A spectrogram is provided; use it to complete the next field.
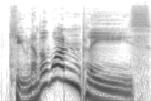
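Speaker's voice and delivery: very slow, condescending, drawn-out sing-song announcer voice. Acting out a planning meeting picking the tannoy line: condescending tannoy announcement.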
